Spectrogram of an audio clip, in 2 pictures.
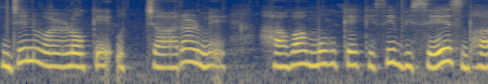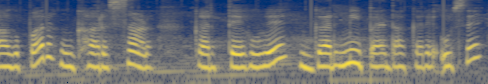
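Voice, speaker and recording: A woman's voice: fairly high pitch, takes it slowly, mellow. A woman teaching a Hindi lesson, patiently explaining and sounding out each consonant one by one. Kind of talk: slow classroom explanation.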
